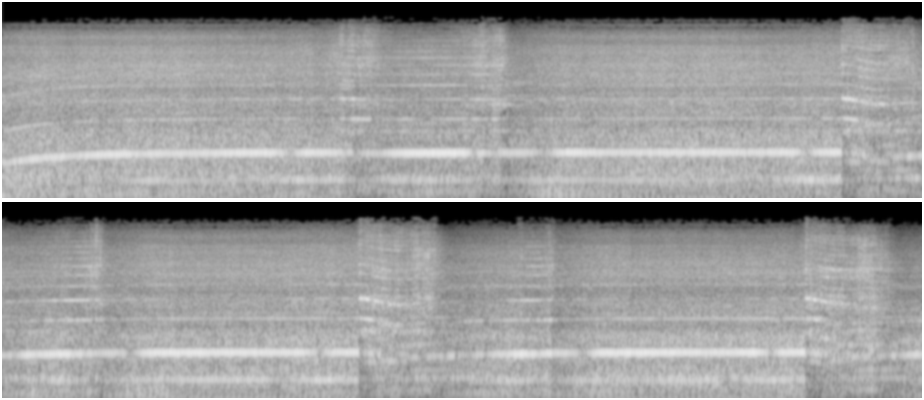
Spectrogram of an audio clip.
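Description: Bench-mounted power tool spinning up and then running with a steady whine while cutting wood. Its pitch sags three times under load, several seconds apart, as the frame is pushed through.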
